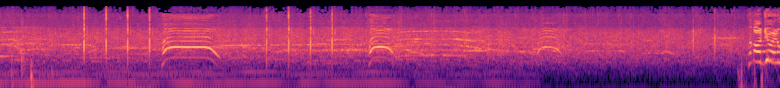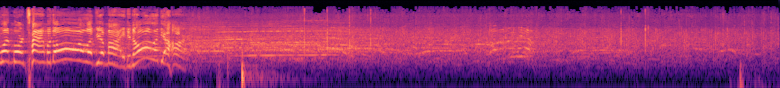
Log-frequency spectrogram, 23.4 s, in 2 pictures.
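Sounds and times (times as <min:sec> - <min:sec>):
audience shouting: 0:00.0 - 0:08.7, 0:13.7 - 0:19.7
audience clapping: 0:00.0 - 0:12.8, 0:13.4 - 0:23.3
speech: 0:11.5 - 0:14.7.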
